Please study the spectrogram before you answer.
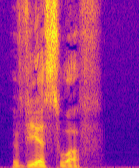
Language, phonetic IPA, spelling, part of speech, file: Polish, [ˈvʲjɛswaf], Wiesław, proper noun / noun, Pl-Wiesław.ogg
